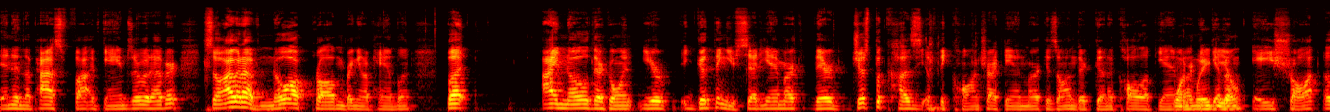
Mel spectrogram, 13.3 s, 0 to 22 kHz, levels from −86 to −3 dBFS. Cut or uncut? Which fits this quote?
uncut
